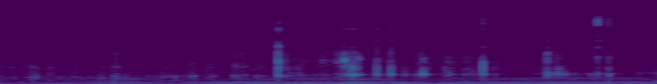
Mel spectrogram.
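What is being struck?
Glass jar with metal screw lid.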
